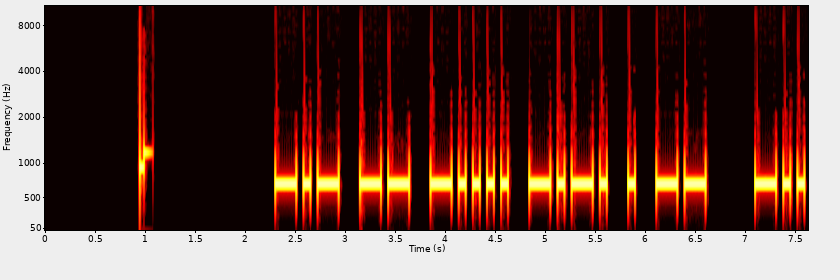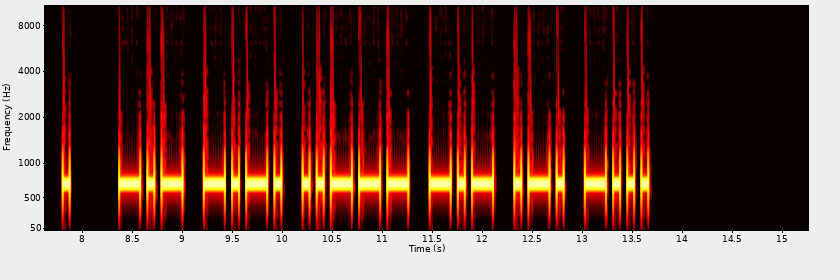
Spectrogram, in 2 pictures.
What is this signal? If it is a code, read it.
Morse code, heard as a keyed tone, about 17 wpm, 700 Hz. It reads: KM6CEM DE KC2KRB
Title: USA Callsign DE Callsign - 6 Characters - 17wpm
